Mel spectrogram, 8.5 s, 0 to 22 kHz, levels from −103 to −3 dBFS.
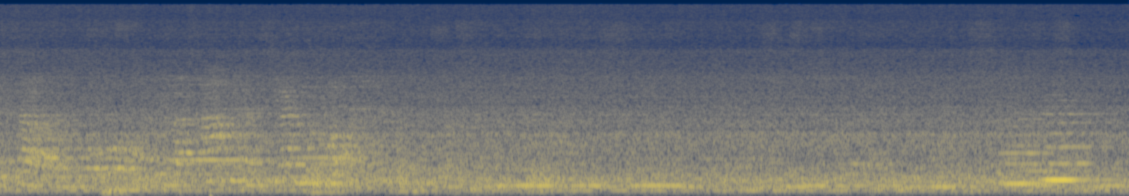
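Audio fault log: Throughout, generation loss: the audio has a swirly, smeared, hollow character, with blurred attacks and spectral gaps that sound worse than a single MP3 pass would, and nothing above 20.1 kHz. The likely cause is repeated MP3 decoding and re-encoding, around seven passes, each at a bitrate that fits 128 kbit/s. Every pass quantises again on a shifted frame grid, so noise and holes in the spectrum build up.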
